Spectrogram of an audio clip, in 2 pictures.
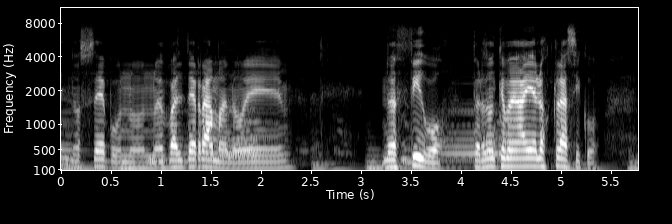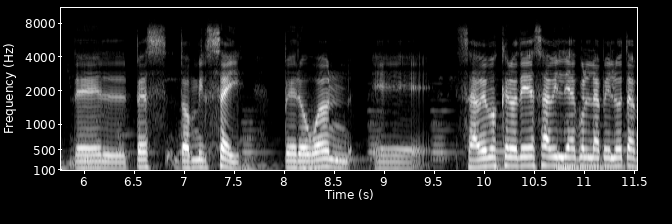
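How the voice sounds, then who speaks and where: Profane Chilean comedian rambling. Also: male voice, fairly high pitch, fairly even intonation, normal speed, a bit bright, muffled recording, faint music behind. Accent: Chilean Spanish. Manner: rambling, profane, self-mocking. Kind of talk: comic monologue.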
